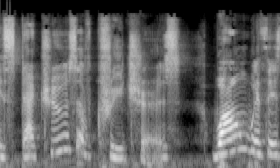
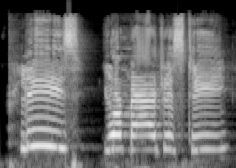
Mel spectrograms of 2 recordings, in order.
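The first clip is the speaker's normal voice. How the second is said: high-pitched pleading fox; timid, high fox voice; deferential fox; 8 semitones higher, slower than usual. A narrator's reading. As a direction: plead humbly with a queen, voice raised high.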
